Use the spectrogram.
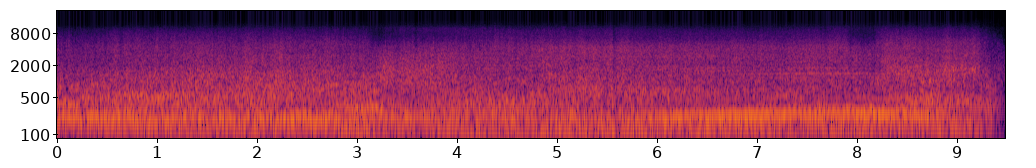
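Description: A CFMOTO Moto 675 SR-R sport motorcycle in fifth gear at about 175 km/h roars steadily with a droning engine tone on a race track. Heavy wind rush masks most of the sound, and no one talks.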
